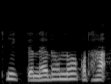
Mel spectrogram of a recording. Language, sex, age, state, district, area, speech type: Assamese, female, 60+, Assam, Dibrugarh, rural, spontaneous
